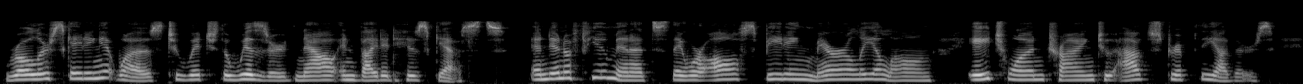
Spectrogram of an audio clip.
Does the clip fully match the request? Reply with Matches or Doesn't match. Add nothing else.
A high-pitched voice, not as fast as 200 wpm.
Matches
